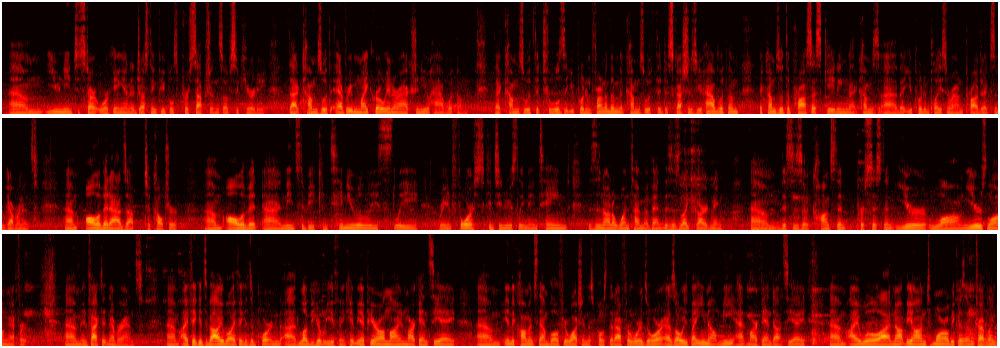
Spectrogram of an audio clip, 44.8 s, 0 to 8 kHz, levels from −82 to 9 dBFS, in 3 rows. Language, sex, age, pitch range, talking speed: English, male, 30-49, 85-100 Hz, 210 wpm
